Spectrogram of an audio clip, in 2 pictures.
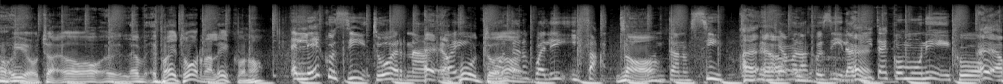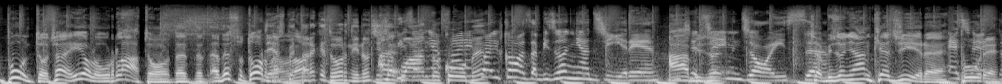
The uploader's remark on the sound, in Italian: Sempre in diretta dalla vetrina fai Lynk & Co in corso Venezia 6 a Milano. Dalla fiera di Barcellona.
